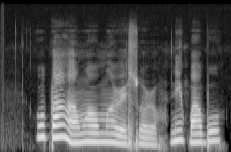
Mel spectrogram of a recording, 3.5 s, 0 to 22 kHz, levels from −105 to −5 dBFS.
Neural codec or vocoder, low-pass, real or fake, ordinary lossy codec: none; 19.8 kHz; real; none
